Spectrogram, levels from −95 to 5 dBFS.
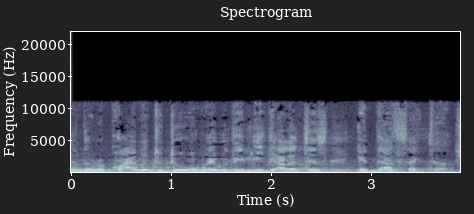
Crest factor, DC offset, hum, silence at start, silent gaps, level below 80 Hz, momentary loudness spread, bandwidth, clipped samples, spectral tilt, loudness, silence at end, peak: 14 dB; under 0.1%; none; 0 s; none; -54 dBFS; 6 LU; 11.5 kHz; under 0.1%; -5 dB/octave; -17 LUFS; 0 s; -4 dBFS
